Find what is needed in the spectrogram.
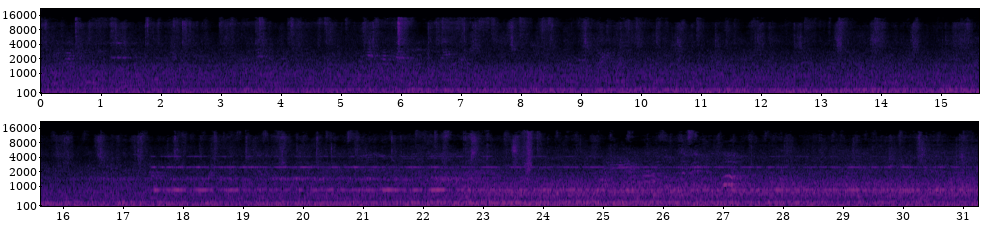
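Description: Underground metro platform: a steady low rumble with faint voices of waiting passengers. About halfway through, a steady high whine sets in and the rumble slowly grows as a Cairo Metro train approaches through the tunnel.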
